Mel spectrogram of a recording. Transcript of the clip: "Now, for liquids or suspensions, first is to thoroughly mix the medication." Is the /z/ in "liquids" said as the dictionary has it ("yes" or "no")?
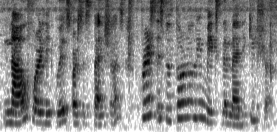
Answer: no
